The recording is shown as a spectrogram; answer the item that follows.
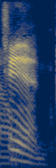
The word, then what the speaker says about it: Achane: Take away the carries from Mostert and Achane or whatever his name is now. – Achane, come on. – Achane. I corrected myself within 1 second, so pronunciation police put the cuffs away.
